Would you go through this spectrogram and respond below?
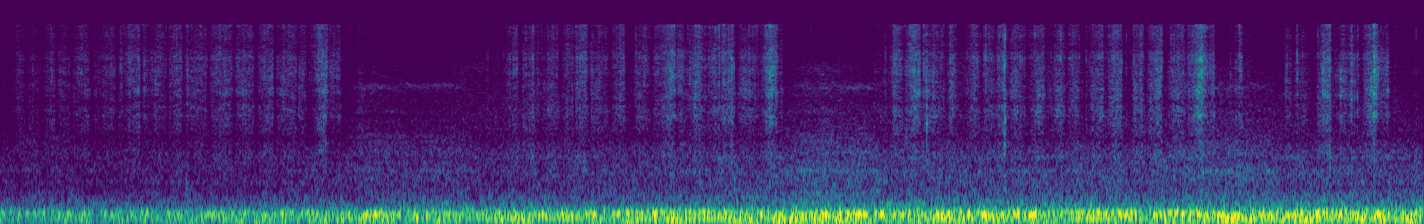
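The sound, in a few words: brass wire brush scrubbing fouling from rifle regulating puck grooves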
